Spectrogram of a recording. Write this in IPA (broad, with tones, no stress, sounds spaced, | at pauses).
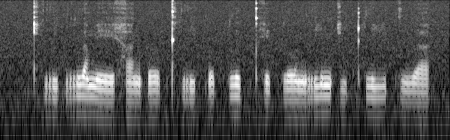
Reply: kʰ r i˨˩ t̚ r u˧ a̯ m eː˩˦ h a˨˩ ŋ ʔ ɤː˨˩ p̚ kʰ r i˨˩ t̚ ʔ o˨˩ k̚ p l ɯ˥˩ k̚ pʰ e˨˩ k̚ p l o˧ n r i˥˩ n k i˨˩ t̚ pʰ l iː˥˩ t̚ k u˧ a̯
